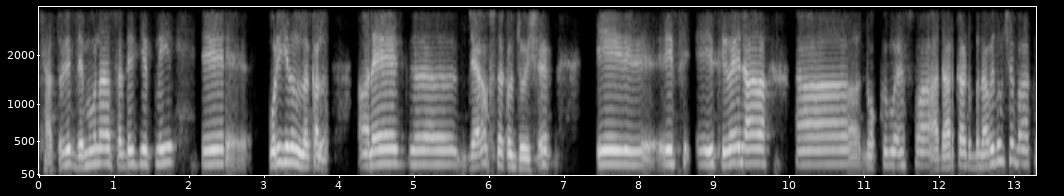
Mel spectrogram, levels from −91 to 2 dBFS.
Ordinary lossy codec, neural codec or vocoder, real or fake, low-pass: none; codec, 24 kHz, 0.9 kbps, WavTokenizer, medium speech release version 1; fake; 3.6 kHz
